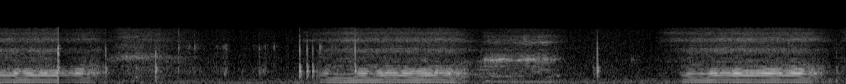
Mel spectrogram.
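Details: Two friends, at least one male, sleeping in an apartment living room, their different loud buzzing snores overlapping and alternating, about 17 sounds a minute; snoring.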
